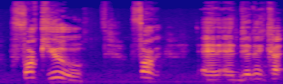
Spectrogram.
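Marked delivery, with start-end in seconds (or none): 0.1-1.6 put-on broken English, higher voice. Retelling what a football hooligan said: imitating broken English. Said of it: "he said in broken English".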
